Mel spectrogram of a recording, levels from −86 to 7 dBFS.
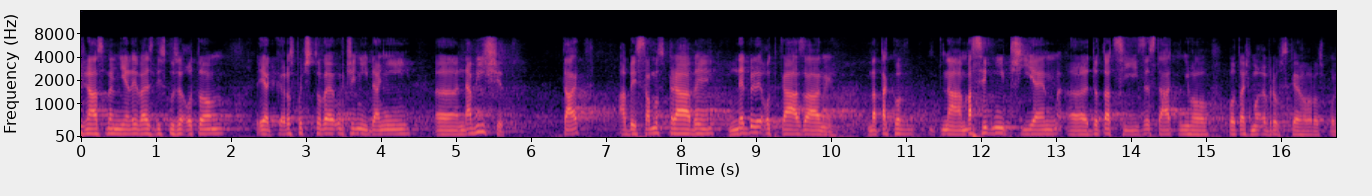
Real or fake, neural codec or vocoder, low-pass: fake; codec, 16 kHz, 4 kbps, X-Codec, HuBERT features, trained on general audio; 7.2 kHz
